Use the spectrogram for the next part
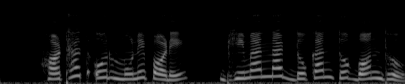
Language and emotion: Bengali, neutral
